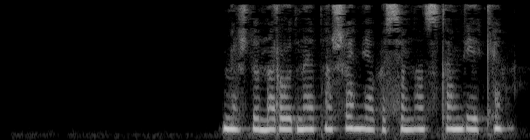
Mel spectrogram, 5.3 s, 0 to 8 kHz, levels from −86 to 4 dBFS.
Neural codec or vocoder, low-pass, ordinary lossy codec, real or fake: codec, 24 kHz, 3 kbps, HILCodec; 7.2 kHz; MP3, 32 kbps; fake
